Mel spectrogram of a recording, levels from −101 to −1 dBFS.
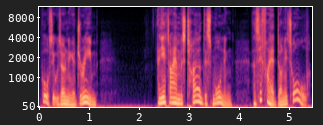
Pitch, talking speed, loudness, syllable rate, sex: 140 Hz, 240 wpm, -18 LUFS, 6.9 syllables/s, male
